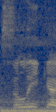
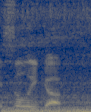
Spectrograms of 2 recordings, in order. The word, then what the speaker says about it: Celica: And yes, I'm going to continue saying Celica because that's how we say it in Canada here, and that is what the Japanese and Toyota, how they pronounced it in their ads in the 80s.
